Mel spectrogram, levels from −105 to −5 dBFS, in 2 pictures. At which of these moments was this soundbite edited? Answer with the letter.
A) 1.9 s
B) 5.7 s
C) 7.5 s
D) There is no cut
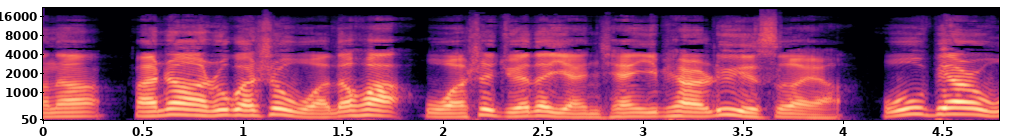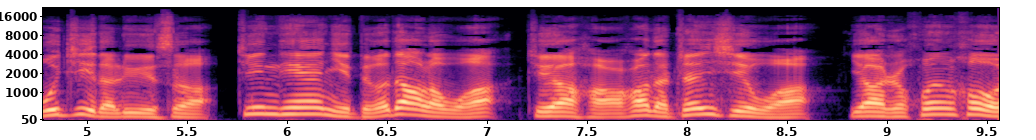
B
